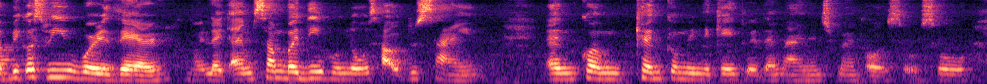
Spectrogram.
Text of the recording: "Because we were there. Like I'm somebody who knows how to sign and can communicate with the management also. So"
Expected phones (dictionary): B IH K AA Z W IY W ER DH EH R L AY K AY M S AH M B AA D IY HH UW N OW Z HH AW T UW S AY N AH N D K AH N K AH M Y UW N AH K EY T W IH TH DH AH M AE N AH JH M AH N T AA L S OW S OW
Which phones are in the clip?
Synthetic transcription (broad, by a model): B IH K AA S W IY W ER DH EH R L AY K AY M S AH M B AA D IY HH UW N OW S HH AW T UW S AY N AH N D K AH N K AH M Y UW N AH K EY T W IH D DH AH M AE N AH JH M AH N T AA L S OW S OW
